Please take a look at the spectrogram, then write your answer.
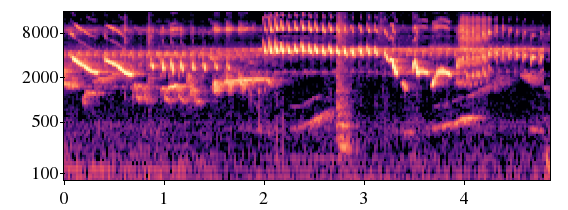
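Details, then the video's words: Shama, the Indonesian murai batu, in a dense tembakan performance: slurred whistles, a fast high-pitched rattle, and a buzzy, twittering jumble of varied notes throughout. "Tembakan Rapat Burung Murai Batu"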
